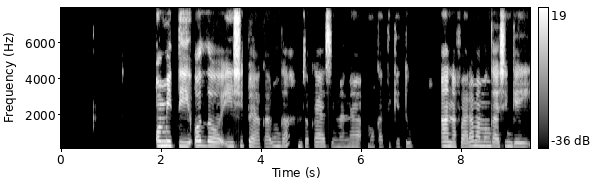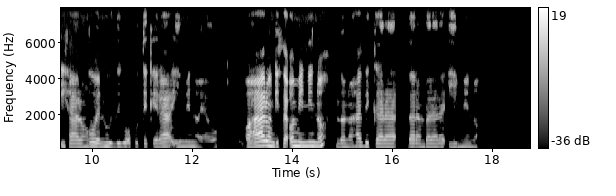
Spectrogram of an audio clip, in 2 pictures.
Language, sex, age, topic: Oshiwambo, female, 18-24, agriculture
